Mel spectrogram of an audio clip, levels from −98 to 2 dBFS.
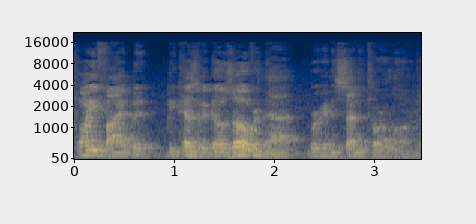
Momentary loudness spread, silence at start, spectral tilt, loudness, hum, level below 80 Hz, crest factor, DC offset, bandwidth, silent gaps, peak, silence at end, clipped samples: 12 LU; 0 s; -6 dB/octave; -30 LUFS; none; -58 dBFS; 22 dB; under 0.1%; 16 kHz; none; -8 dBFS; 0 s; under 0.1%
